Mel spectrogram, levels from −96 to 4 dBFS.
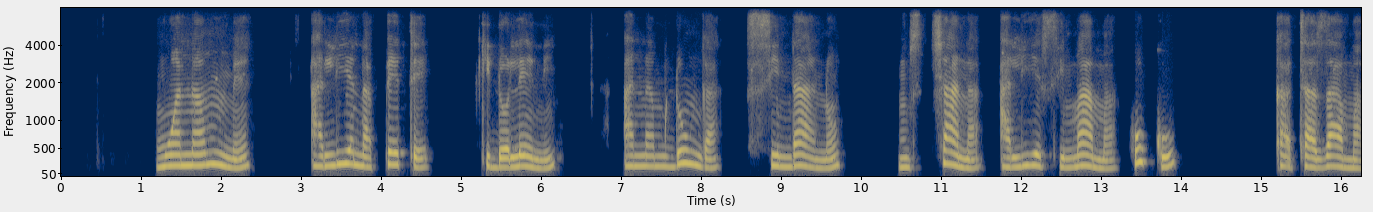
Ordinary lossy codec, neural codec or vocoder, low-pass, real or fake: Opus, 32 kbps; none; 7.2 kHz; real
